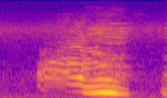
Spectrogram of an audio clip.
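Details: Jaguar (yaguareté) seen roaming Salto Encantado over a weekend. It gives one drawn-out harmonic call of just over a second, starting higher and sliding steadily down in pitch before fading, against a quiet background.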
